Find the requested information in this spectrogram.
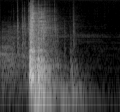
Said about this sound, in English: The old man grabbed the same axe he used to sever the tail and headed towards the door. The banging stopped. He raised the axe with one hand and threw the door wide open.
